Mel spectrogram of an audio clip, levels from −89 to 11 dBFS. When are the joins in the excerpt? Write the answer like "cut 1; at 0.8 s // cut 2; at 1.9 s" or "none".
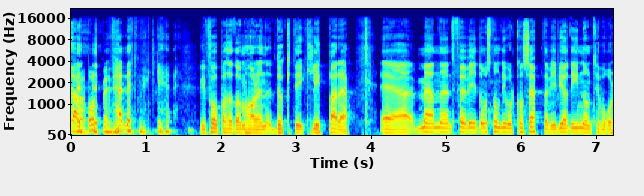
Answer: cut 1; at 5.1 s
